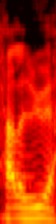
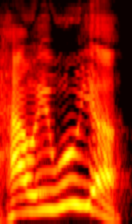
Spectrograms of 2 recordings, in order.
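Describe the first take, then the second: First: The word is said with clear L sounds. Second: The later L sounds are said as W.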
